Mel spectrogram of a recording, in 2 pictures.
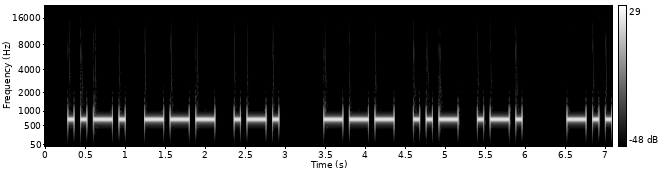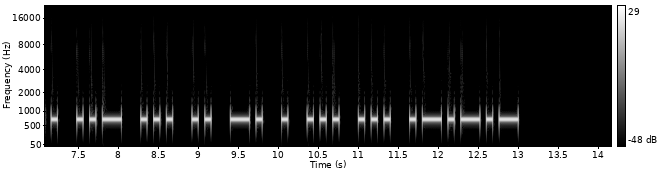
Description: Morse code, heard as a keyed tone, about 15 wpm, 700 Hz. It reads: FOR OUR BUSINESS.
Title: Sentences from Top 1000 Words - Review Part 4 - 15wpm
